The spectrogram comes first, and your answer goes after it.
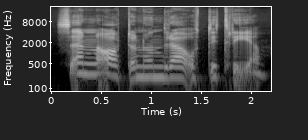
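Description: A reader voicing an old grandmother in a storybook tale, speaking slowly, softly and solemnly. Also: mid-range voice, sing-song, vocal fry, no room sound, studio quality, voice pushed up. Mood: hushed solemn. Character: solemn old grandmother, gentle keeper of secrets.

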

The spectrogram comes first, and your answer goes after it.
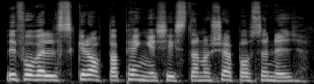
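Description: A reader voicing a sour, stern farmer father who calls out loudly over a storm. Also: medium pitch, steady tone, clear, resonant tone, no echo, clean studio sound, natural voice. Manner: calling out loudly over the wind.

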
